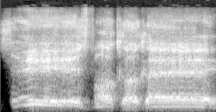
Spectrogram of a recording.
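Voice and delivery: bellowed big and loud. Showing the second screaming vocal style: Cookie Monster voice. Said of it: "or you're a Cookie Monster".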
